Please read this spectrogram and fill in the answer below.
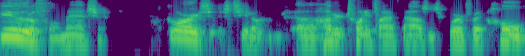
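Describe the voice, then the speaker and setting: Medium pitch for a man, with very wide pitch swings at a moderate pace. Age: 80s+. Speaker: real estate developer. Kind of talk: interview answer.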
